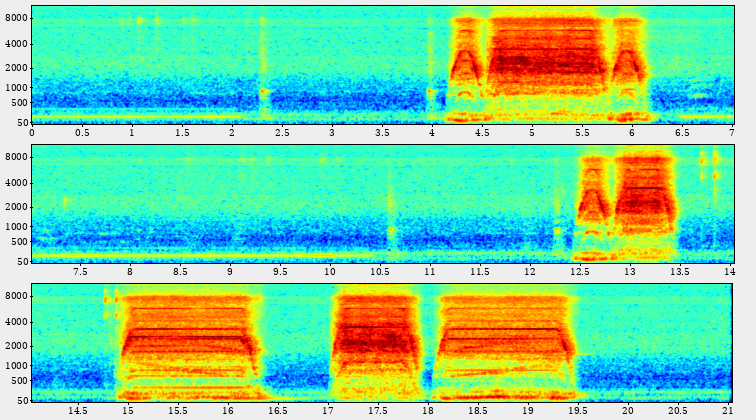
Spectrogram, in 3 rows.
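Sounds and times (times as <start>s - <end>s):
motor whine rising and falling: 17.1s - 19.5s.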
